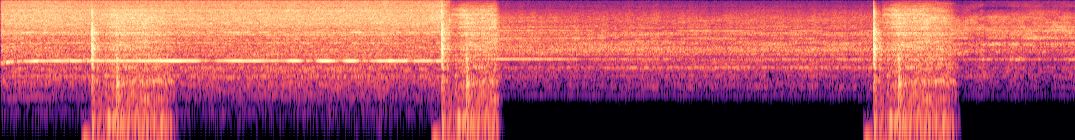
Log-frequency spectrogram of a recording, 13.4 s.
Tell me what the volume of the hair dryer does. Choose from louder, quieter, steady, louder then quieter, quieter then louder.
quieter.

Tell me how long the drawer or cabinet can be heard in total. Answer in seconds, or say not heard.
3 s.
